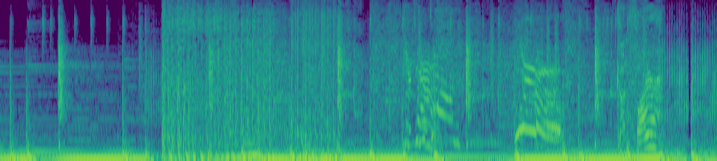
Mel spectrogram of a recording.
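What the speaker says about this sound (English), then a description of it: "Gunfire? This pattern. Suppressive marching fire." Rapid bursts of suppressive marching gunfire in Zenless Zone Zero crackle nonstop, layered with a low rumbling drone and occasional voice-like chatter, loud and close throughout.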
